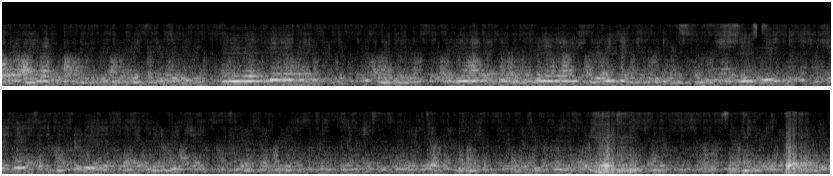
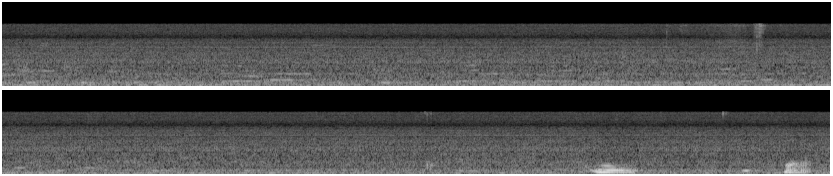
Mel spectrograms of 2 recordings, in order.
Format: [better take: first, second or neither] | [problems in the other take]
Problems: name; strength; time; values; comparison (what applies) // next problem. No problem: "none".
second | noise reduction (neural separator model SepFormer DNS4)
